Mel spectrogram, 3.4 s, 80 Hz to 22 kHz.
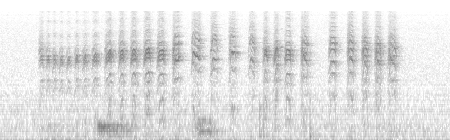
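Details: Blue tit calling noisily at a winter drinking and feeding station in Budapest-Csillebérc, Hungary, on 1 January 2011: a rapid, dry, churring chatter of high buzzy notes, about three seconds long, with a couple of faint lower notes beneath.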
